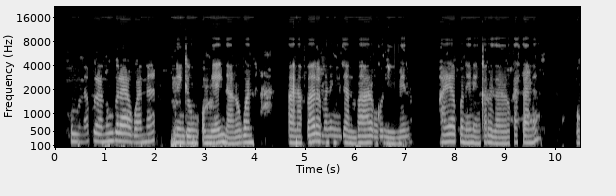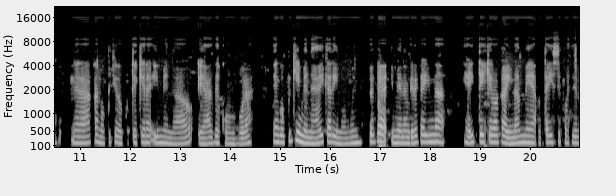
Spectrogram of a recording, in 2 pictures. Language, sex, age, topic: Oshiwambo, female, 25-35, agriculture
